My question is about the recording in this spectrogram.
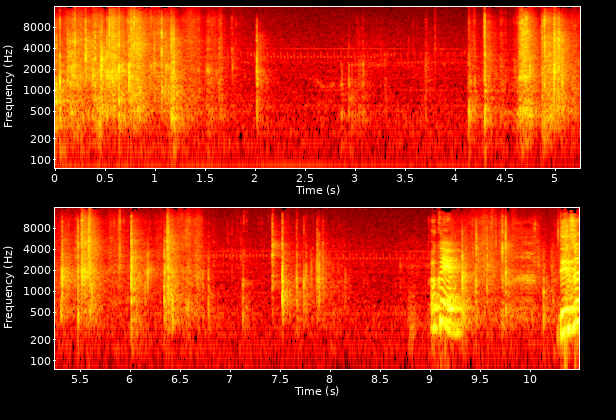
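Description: A person chewing a mouthful of crunchy sunflower kernels close to the microphone. The crisp crunching comes in two spells: a short one at the start and a longer one from about four seconds in, with a quiet lull between.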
